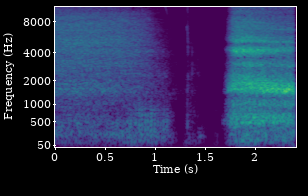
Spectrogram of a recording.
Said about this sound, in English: just take a deep breath like this.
